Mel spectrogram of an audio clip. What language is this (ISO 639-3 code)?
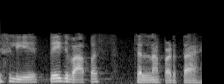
hin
